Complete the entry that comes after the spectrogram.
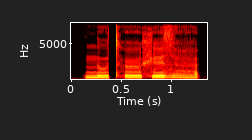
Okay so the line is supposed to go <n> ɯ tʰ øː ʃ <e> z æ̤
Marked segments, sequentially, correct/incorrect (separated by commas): correct, correct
